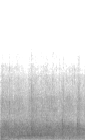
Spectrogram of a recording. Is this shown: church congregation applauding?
yes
